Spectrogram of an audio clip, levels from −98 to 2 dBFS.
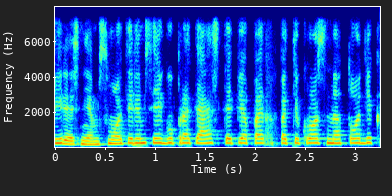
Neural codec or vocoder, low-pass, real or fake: none; 7.2 kHz; real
